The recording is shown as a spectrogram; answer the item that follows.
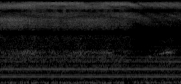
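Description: An airbrush spraying makeup gives a steady, soft, high hiss, faint and continuous, with a light electrical hum beneath and no clear pauses.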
